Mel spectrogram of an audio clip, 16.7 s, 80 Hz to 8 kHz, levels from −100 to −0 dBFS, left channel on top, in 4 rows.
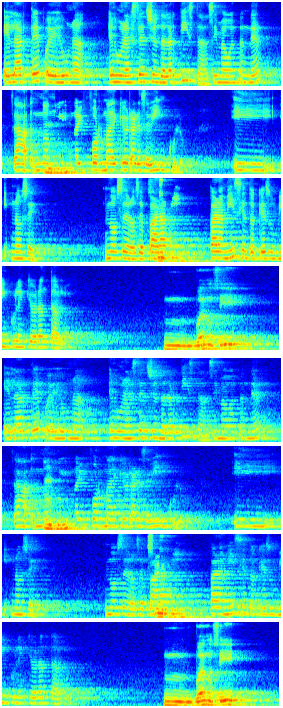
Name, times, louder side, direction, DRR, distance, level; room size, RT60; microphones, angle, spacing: voice 1, 0.0-1.2 1.6-3.9 4.4-5.0 5.3-6.9 7.7-8.9 9.9-10.8 11.5-13.6, left 5 dB, 85° left, 11 dB, 0.4 m, -31 dB
voice 2, 4.8-5.2 10.7-11.1 15.0-16.0, right 3 dB, 40° right, 10 dB, 0.4 m, -25 dB
8.1 x 4.6 x 6.4 m, 2.4 s
head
